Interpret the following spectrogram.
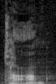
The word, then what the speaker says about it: Thom: now i guess you would say tom thom tom all right um t-h-o-m all right uh however you want to pronounce his name all right uh maybe his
